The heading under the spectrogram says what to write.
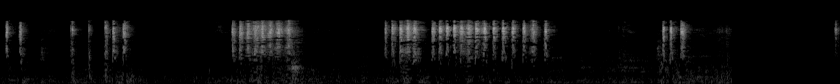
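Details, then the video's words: Burung gereja, the Eurasian tree sparrow, in a fight, from a songbird training recording: clustered scratchy high chirps, some dense chattering runs around a second long, separated by scattered quieter notes and gaps. "Masteran Gereja Tarung"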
